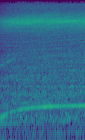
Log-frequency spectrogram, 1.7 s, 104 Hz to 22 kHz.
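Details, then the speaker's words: Karcher VC3600 commercial cylinder vacuum cleaner switched on: smooth high motor whir climbing quickly to steady pitch with strong airflow hiss; running normally with good suction, hose fitted back. "And they work! Oh, there's such good suction. Wow!"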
